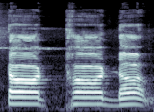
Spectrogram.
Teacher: મૂર્ધનની અંદર આપણી જીભ છે ને વળશે જીભ આપણી અંદર વળશે ટ ઠ ડ જ્યારે જીભ વળે ને તો જ મૂર્જનને નીકળે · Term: મૂર્ધન્ય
